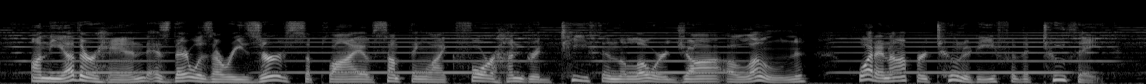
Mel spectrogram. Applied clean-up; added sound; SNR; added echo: none; Bowed string instrument; 11 dB; none.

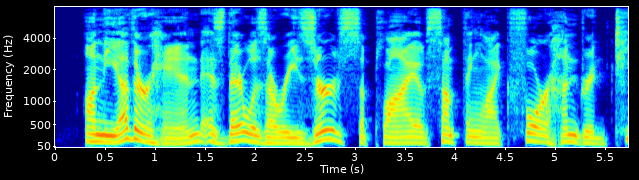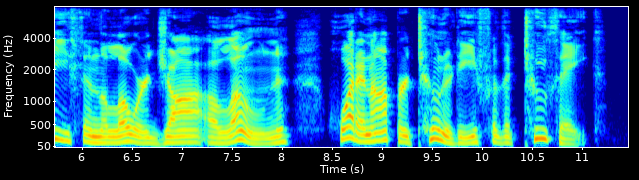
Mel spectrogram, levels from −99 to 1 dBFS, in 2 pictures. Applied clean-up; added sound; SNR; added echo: none; none; none; none.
